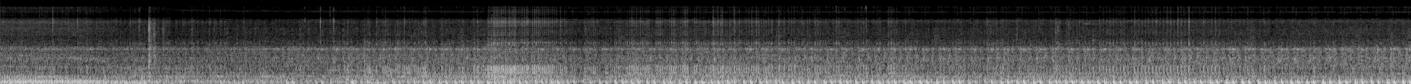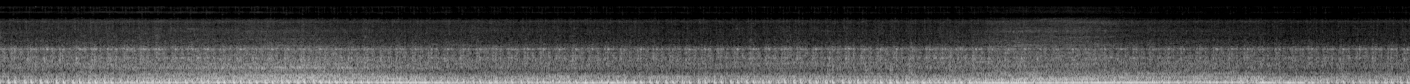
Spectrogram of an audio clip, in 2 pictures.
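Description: Kawasaki Vulcan 900 Classic SE's V-twin engine running as the motorcycle rolls down the street and slows, then idling steadily at a stop, heard close up from the handlebars.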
